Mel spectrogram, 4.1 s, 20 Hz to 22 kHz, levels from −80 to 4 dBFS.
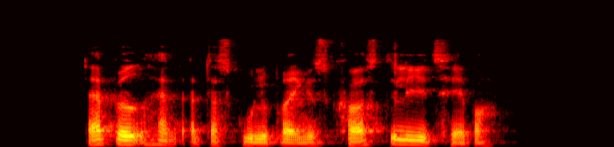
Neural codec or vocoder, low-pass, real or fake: none; 7.2 kHz; real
